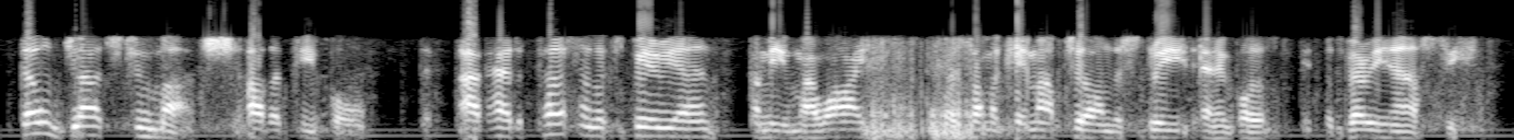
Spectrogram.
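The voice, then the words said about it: Regal British accent. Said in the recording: “your very regal accent ... you are from Great Britain”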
